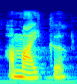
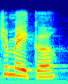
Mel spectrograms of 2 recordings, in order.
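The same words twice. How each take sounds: First: The word begins with an H sound. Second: The word begins with a J sound. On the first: "they don't pronounce the J" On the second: "spelled like Jamaica"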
